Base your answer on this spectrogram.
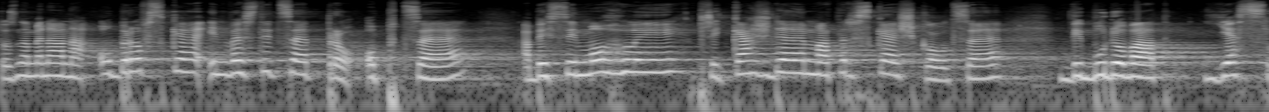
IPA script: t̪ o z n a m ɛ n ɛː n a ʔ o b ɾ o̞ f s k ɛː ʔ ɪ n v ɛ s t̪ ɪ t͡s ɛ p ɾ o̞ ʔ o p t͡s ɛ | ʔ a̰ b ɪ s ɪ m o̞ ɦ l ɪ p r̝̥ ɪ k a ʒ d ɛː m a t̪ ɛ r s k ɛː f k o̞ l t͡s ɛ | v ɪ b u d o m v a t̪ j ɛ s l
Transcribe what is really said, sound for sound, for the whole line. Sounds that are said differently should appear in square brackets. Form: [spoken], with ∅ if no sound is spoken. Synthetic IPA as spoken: t̪ o z n a m ɛ n [aː] n a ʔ o b ɾ o̞ f s k ɛː ʔ ɪ n v ɛ s t̪ ɪ t͡s ɛ p ɾ o̞ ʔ o p t͡s ɛ | ʔ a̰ b ɪ s ɪ m o̞ ɦ l ɪ p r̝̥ ɪ k a ʒ d ɛː m a t̪ ɛ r s k ɛː [ʃ] k o̞ l t͡s ɛ | v ɪ b u d o [∅] v a t̪ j ɛ s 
